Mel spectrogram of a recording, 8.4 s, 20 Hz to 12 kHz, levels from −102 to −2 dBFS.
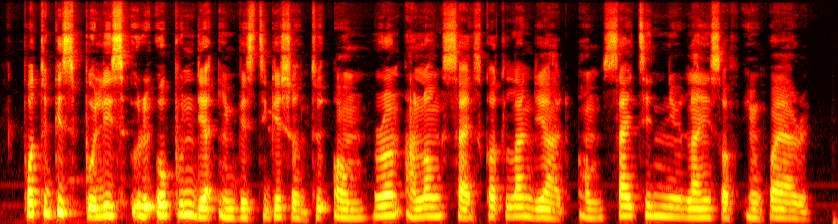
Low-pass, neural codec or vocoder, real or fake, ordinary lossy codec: none; none; real; none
